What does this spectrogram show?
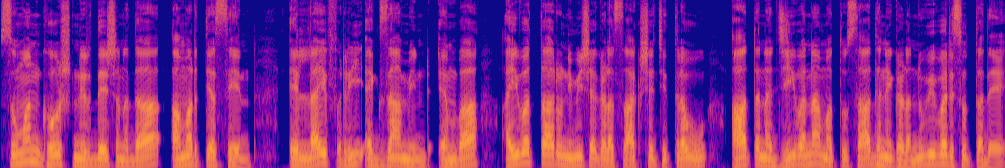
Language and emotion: Kannada, neutral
